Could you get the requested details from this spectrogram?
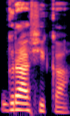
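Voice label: "графика", Komi, female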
